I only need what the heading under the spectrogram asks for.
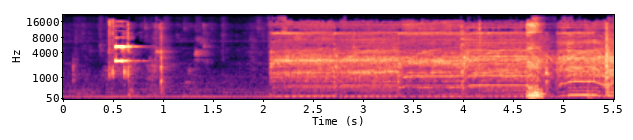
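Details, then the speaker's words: AlfaBot X8 window cleaning robot, reassembled during a water-spray fix, suction motor off: after short beeps a small spray pump motor starts with a steady, even hum and whir, no grinding; pump runs normally. "Turn this on, and the suction motor is quiet now. So now you can check and hear the sound of these spraying motors."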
